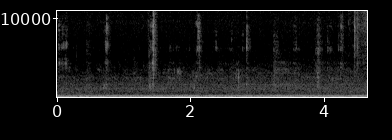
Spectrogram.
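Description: Close-up chewing of a turkey sub, with scattered wet mouth clicks and smacks, over a steady low rumble from the car she sits in.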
